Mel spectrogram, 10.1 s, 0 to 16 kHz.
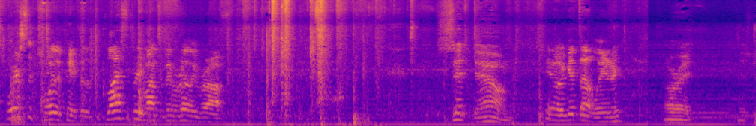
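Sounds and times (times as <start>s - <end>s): rustling handling noises: 0.0s - 7.5s.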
